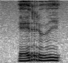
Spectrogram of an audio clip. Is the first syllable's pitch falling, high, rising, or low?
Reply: rising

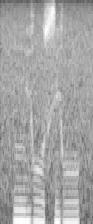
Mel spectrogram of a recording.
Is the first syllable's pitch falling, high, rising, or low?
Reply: falling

